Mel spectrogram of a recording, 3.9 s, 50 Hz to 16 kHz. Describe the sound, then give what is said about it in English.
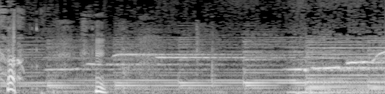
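A whistled melody of sustained, gently sliding notes opens a 1978 song, riding over a soft musical backing, steady and moderately loud throughout, with a faint 1970s recording hiss underneath. “It's from 1978, and it actually starts right in with whistling.”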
